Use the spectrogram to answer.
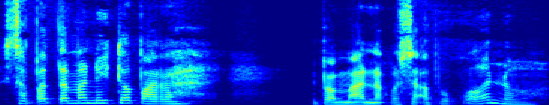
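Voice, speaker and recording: A woman's voice: lowish voice, brisk, no echo, clean studio sound. A woman playing a proud, protective elderly grandmother in a Filipino radio drama, speaking with a Filipino accent. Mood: wistful, stubborn. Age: older.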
